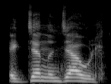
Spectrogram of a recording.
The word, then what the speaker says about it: ag déanamh: -" doing the devil" We usually leave out the "g" " A' déana'" Diabhal - devil Diabhail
